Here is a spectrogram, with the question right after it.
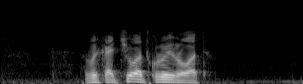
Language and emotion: Russian, neutral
